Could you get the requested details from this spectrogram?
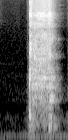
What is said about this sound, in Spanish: No, estoy con tos.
